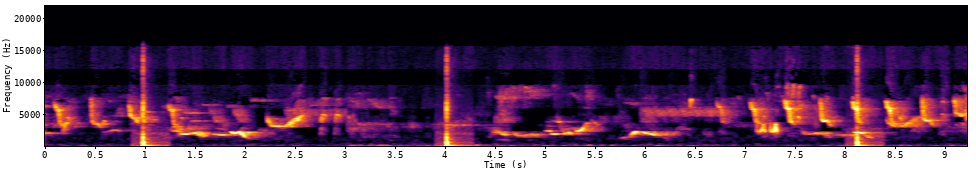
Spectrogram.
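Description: Small clay wall pieces tap down onto a base.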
